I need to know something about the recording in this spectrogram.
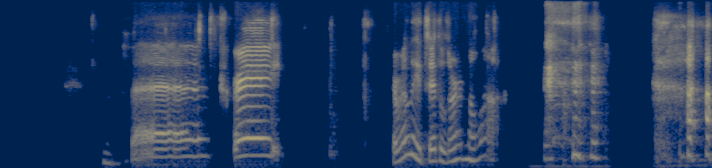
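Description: A young woman talks cheerfully over an online call.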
